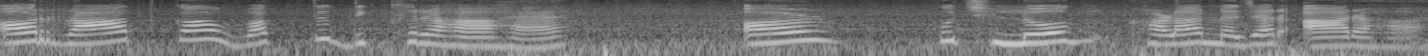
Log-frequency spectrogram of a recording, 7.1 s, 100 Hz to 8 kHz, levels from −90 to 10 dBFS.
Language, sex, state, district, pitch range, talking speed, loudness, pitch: Hindi, female, Odisha, Malkangiri, 255-320 Hz, 115 wpm, -19 LUFS, 275 Hz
